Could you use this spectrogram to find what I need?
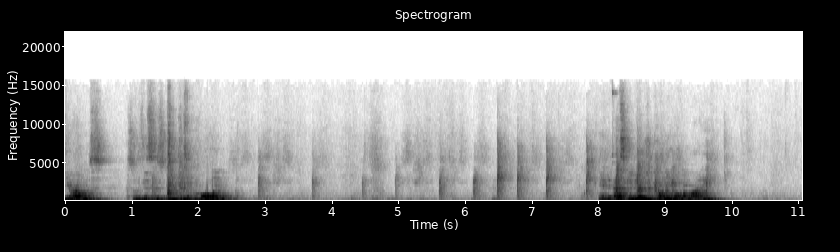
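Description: A man speaks in a lecture, in a large echoing hall.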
